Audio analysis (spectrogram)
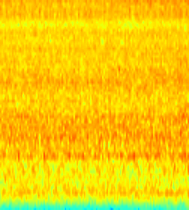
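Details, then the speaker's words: Truck diesel engine idling for about two hours with the AC on: loud, steady, even drone with no knocks, hiss or surging; running normally. "listen to it listen to what it's doing i mean it's been sitting here running for about two hours now got the ac on in front"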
